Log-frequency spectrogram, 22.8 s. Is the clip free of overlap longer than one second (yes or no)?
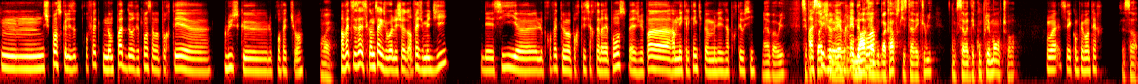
no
